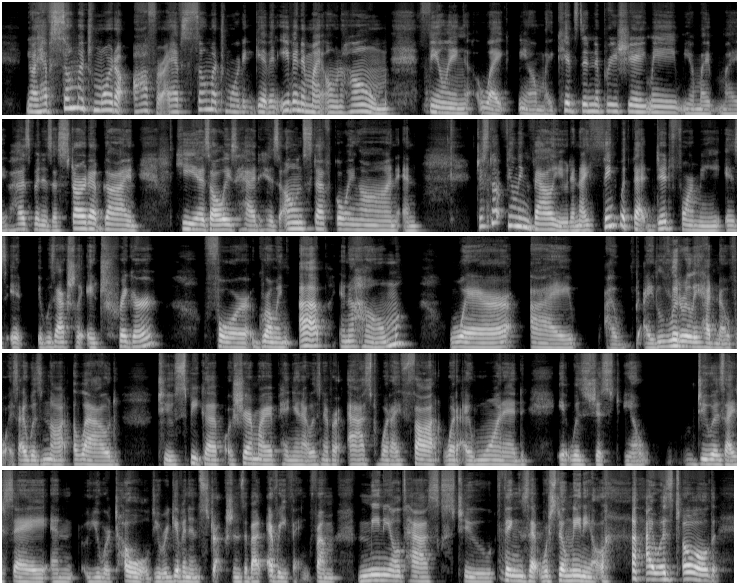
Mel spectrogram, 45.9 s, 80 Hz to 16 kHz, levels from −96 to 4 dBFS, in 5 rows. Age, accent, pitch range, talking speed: 30-49, American, 140-180 Hz, 180 wpm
